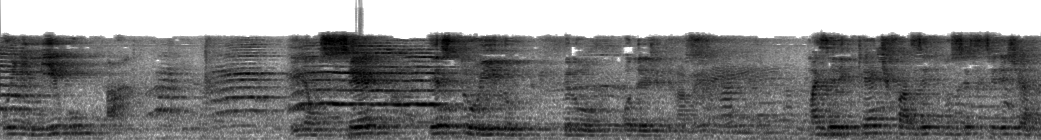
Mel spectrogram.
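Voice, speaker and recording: A man giving a church testimony, impassioned, swinging between loud outbursts and hushed lines. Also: sits high, noisy background. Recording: echoey church hall from far off, dull sound.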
